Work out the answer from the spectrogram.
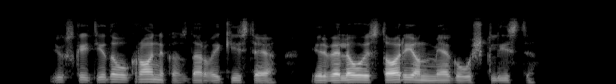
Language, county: Lithuanian, Kaunas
